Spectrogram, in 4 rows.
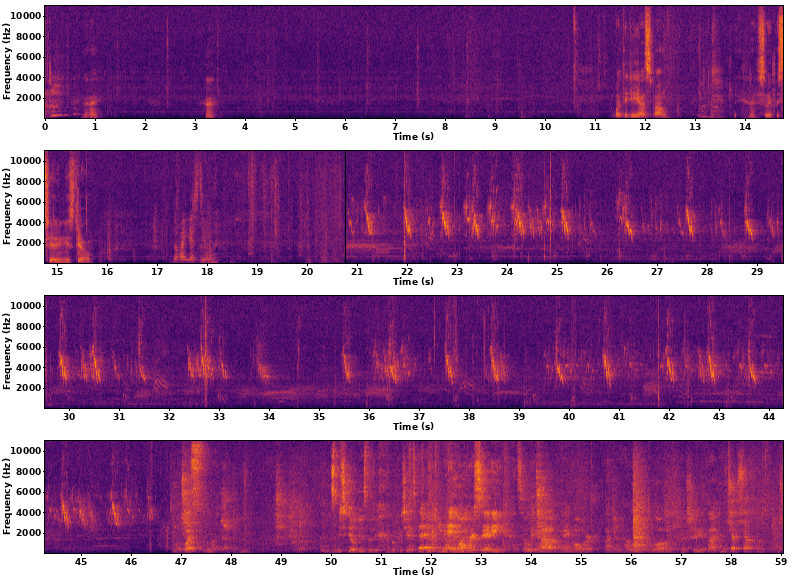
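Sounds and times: small birds chirping: 0:20.8 - 0:59.0.

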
